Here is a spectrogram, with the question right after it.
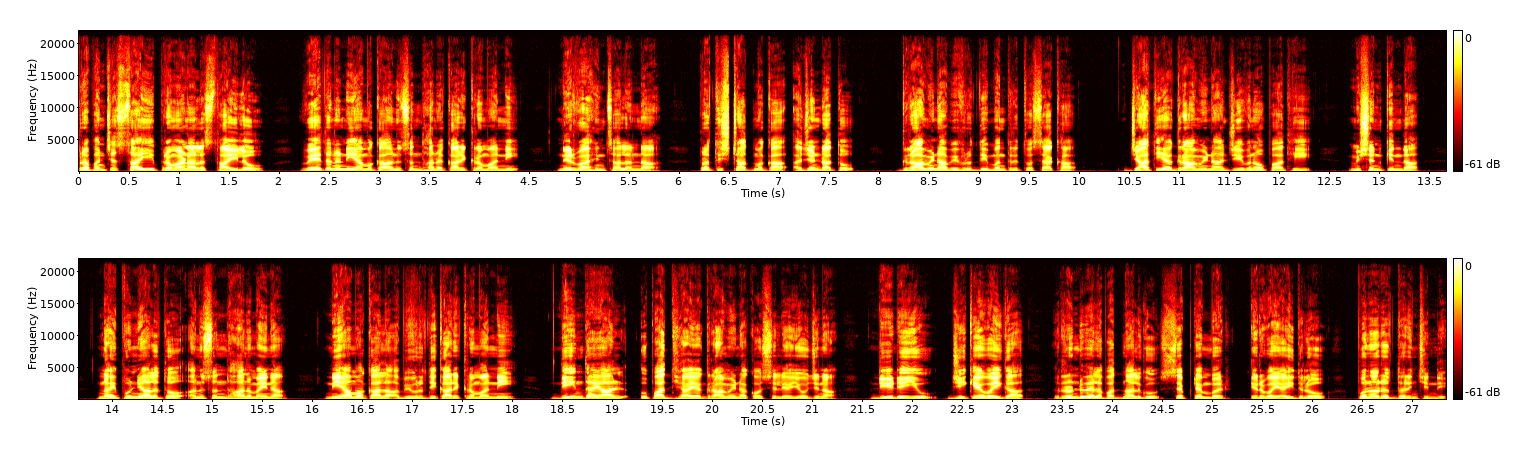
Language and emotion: Telugu, neutral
